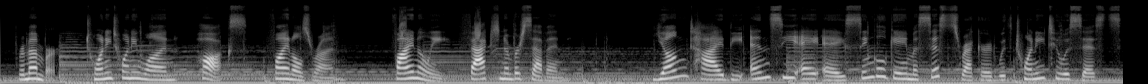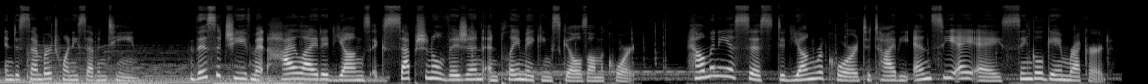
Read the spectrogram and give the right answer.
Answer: Correct answer, 22 assists.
